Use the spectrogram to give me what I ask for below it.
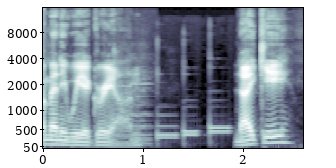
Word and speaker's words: Nike: Nike, Europeans say Nike, right?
